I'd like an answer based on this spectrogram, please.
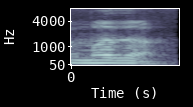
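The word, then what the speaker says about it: mother: यहाँ पे एंड वाला जो ई और आर है, ई और आर एंड में जहाँ भी होगा वहाँ पे श्वा साउंड आ जाएगा. ये साउंड बनेगा मदर. आर को प्रोनाउंस नहीं करना. एज I told you in consonant sounds that ending are is always silent.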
